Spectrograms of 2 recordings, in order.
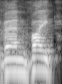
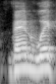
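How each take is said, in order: First: The name gets an attempted South African pronunciation. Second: The name gets a North American pronunciation. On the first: The speaker calls it right. "I'll try and say your last name the right way" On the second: The speaker calls it wrong. "is sort of how we say it here in North America"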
